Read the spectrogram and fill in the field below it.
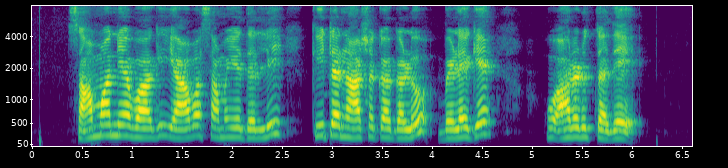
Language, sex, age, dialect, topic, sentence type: Kannada, female, 31-35, Central, agriculture, question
